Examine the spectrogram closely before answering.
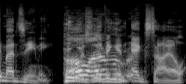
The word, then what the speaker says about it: Mazzini: free independent Republican Nation you'd say it like a jepe Masini neither of them could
